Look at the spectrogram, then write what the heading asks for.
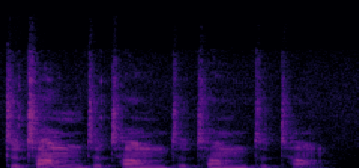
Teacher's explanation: Each one, the first line there, each one has half of them are stressed and half of them are unstressed, and it's alternating the first, third and fourth lines.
